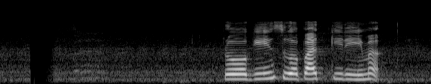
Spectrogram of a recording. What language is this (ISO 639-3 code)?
sin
